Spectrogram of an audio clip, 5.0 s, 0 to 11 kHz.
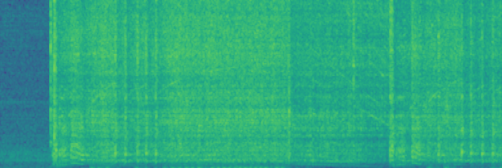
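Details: Toyota 22RE in a buggy with an all-new fuel system, throttle cable unhooked, after repairing the injector resistor wire: the starter churns it over at an even rhythm for a couple of seconds but it never fires. The replacement fuel pump lacked the correct fuel pressure.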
